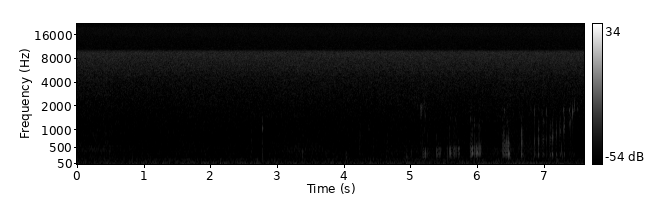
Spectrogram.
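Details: Self-recorded stomach growling during digestion, with slight pain as the intestine moved: quiet steady hiss, then a run of soft bubbling, popping gurgles; ordinary bowel sounds (borborygmi).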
